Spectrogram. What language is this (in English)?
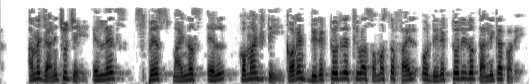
Odia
